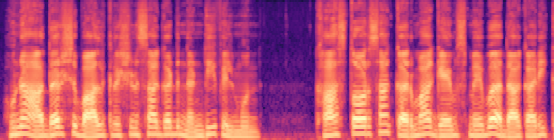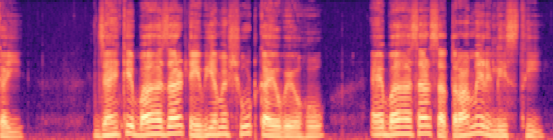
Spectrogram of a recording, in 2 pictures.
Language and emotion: Sindhi, neutral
